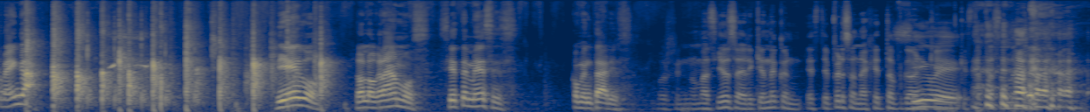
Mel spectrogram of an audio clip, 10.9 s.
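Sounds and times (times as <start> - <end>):
speech: 0.0 - 0.5, 2.8 - 10.8
applause from a small number of hands: 0.1 - 3.6
laughter: 9.7 - 10.8.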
